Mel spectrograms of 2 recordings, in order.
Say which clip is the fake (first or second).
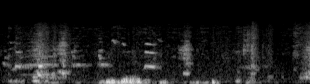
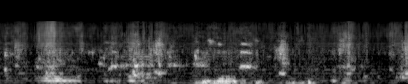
second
